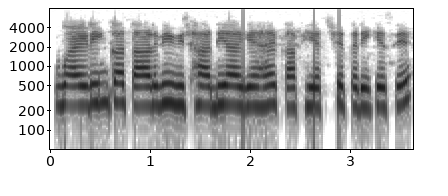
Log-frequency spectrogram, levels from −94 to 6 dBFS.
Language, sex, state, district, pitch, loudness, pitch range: Hindi, female, Bihar, Kishanganj, 245 Hz, -13 LUFS, 235-250 Hz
